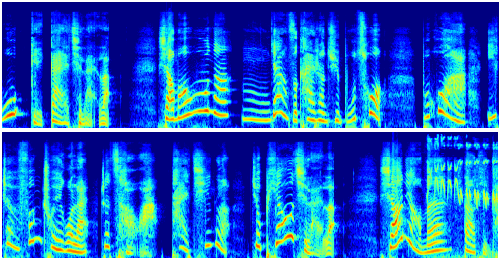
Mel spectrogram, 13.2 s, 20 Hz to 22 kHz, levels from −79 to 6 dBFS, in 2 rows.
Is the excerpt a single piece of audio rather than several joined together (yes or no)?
no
